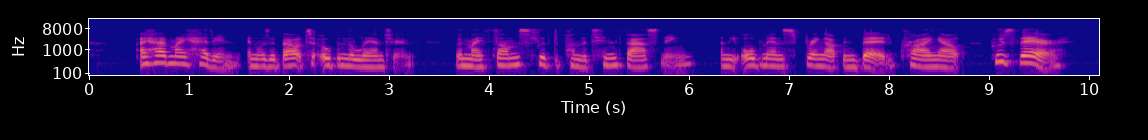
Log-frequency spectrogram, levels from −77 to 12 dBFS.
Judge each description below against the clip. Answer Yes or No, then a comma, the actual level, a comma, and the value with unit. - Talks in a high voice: Yes, high, 215 Hz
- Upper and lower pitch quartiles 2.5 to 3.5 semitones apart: No, average, 4.0 semitones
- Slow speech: No, average, 190 wpm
